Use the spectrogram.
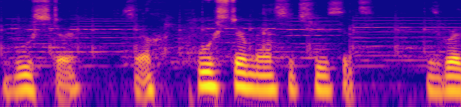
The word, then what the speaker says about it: Worcester: But someone corrected me, and they said it's pronounced Worcester.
